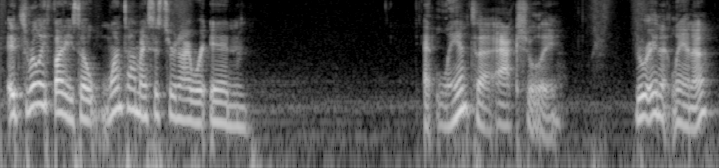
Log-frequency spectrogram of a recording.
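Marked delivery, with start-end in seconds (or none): none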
